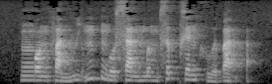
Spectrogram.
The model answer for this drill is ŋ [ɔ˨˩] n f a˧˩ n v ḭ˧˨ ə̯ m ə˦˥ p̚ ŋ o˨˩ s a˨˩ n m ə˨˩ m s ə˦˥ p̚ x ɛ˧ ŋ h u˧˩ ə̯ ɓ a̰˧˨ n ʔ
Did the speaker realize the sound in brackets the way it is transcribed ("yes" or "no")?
yes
